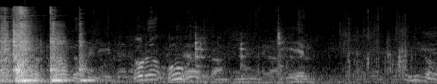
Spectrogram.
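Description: Granulated sugar scooped from a sack with a metal bowl and poured out, a loud gritty hiss of grains in the first second, followed by men's voices.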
